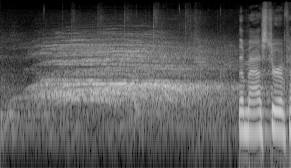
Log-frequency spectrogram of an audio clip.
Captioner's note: cheering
